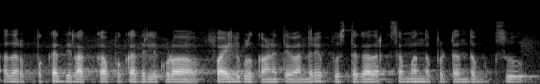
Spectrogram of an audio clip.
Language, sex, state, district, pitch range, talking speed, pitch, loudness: Kannada, male, Karnataka, Bellary, 120-130 Hz, 135 wpm, 125 Hz, -19 LUFS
